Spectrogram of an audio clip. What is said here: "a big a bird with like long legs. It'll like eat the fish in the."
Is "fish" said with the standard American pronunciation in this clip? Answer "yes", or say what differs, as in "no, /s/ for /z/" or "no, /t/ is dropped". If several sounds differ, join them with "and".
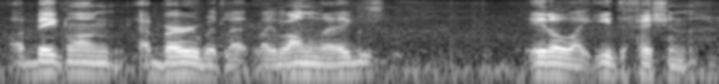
yes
